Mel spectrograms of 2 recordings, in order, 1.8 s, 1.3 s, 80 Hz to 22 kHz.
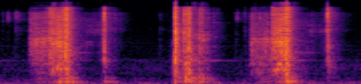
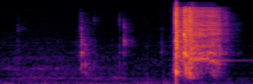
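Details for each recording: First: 1981 Canon AE-1 Program after lubricating the gears to cure the "Canon cough": crisp, clean double clack of mirror and shutter about once a second, each firing even with no drag; shutter sounds healthy after repair. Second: 1981 Canon AE-1 Program fired at 1/1000 s: soft tick then harsh drawn-out rasping burst with faint whine as the slow mirror box runs; dry, unlubricated gears cause the classic cough. Shutter cough.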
